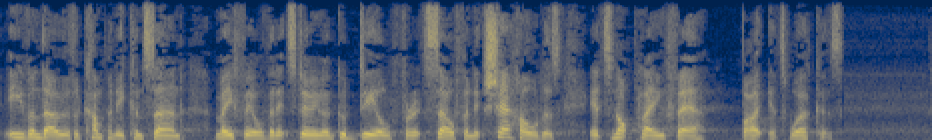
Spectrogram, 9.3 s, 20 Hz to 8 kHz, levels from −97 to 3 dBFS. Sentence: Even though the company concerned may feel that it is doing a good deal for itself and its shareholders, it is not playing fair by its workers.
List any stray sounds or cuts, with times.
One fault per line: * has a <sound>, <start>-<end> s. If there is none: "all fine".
all fine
